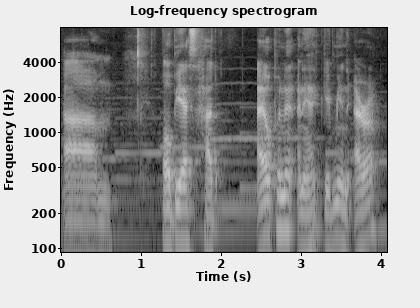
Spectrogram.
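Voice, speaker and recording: A man hosting a trading card game vlog, talking casually with many fillers and restarts, his voice croaky. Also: on the low side, animated, a little fast, soft background music. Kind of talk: casual talk to camera.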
